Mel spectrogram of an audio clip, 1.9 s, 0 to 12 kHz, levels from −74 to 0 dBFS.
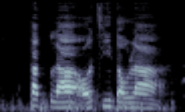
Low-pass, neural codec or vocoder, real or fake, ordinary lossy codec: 10.8 kHz; none; real; Opus, 64 kbps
